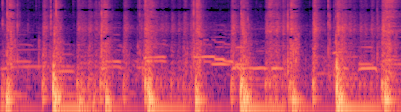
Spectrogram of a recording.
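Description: A banda de pífanos playing: two fifes carry a stepping melody over drum and hand-cymbal strokes falling about twice a second.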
